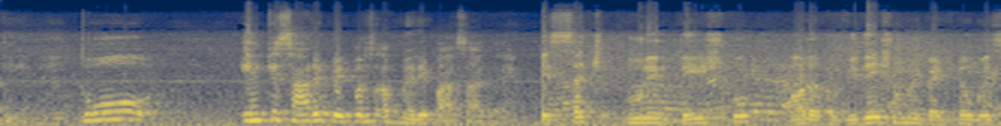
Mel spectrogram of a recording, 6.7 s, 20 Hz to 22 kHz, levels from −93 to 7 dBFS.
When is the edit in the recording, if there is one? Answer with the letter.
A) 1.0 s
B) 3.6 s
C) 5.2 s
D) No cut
B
